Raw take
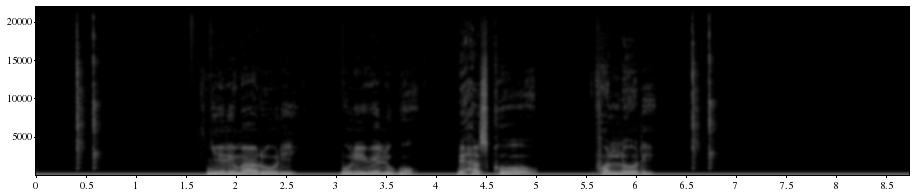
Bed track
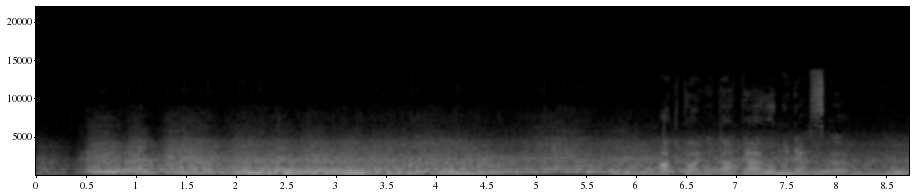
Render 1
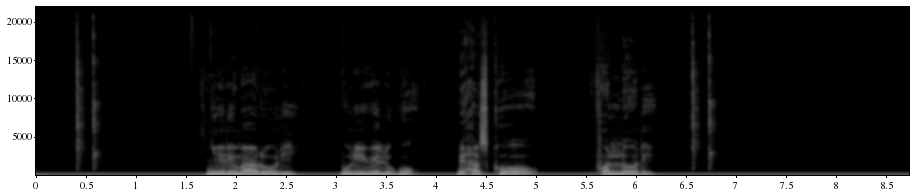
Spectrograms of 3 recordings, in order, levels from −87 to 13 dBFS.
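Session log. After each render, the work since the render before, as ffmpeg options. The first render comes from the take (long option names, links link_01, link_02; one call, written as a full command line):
ffmpeg -i in.wav -af "bandreject=frequency=50:width_type=h:width=6,bandreject=frequency=100:width_type=h:width=6,bandreject=frequency=150:width_type=h:width=6" out.wav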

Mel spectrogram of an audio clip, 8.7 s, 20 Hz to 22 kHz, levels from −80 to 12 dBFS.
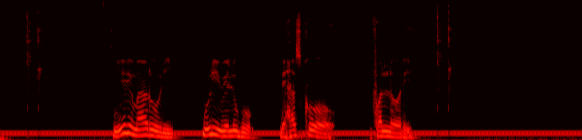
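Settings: ffmpeg -i in.wav -af "acompressor=threshold=-33dB:ratio=6,alimiter=level_in=9.5dB:limit=-24dB:level=0:latency=1:release=50,volume=-9.5dB" out.wav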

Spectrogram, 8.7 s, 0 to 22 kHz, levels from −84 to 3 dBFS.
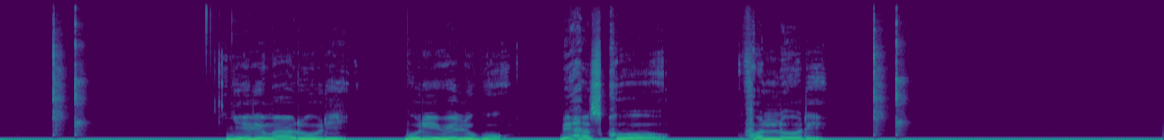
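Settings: ffmpeg -i in.wav -af "volume=9.5dB" out.wav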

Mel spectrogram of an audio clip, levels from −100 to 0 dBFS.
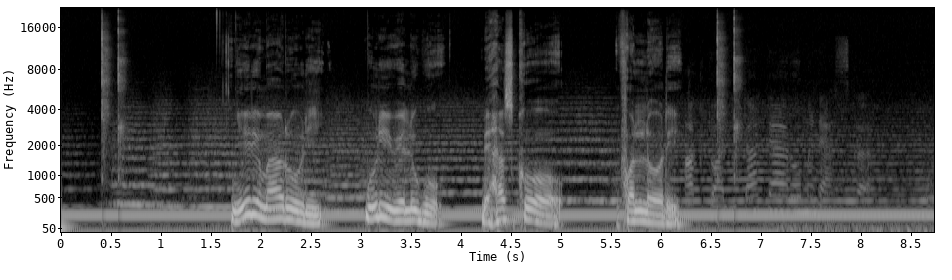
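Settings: ffmpeg -i in.wav -i bed.wav -filter_complex "[1:a]volume=-22.5dB[link_01];[0:a][link_01]amix=inputs=2:normalize=0" out.wav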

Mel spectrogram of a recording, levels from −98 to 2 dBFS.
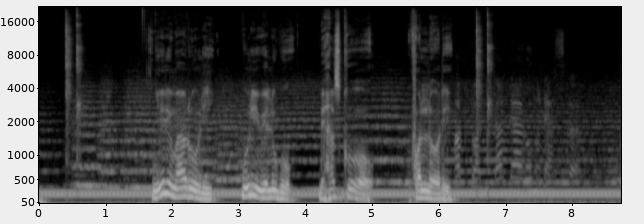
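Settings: ffmpeg -i in.wav -filter_complex "[0:a]asettb=1/sr,asplit=3[link_01][link_02][link_03];[link_01]atrim=end=3.774[link_04];[link_02]atrim=start=3.77:end=4.81,asetpts=PTS-STARTPTS,afade=type=in:duration=0.004:curve=qsin,afade=type=out:start_time=1.036:duration=0.004:curve=qsin,equalizer=frequency=590:width_type=o:width=0.92:gain=-14[link_05];[link_03]atrim=start=4.806[link_06];[link_04][link_05]acrossfade=duration=0.004:curve1=hsin:curve2=qsin[link_07];[link_07][link_06]acrossfade=duration=0.004:curve1=qsin:curve2=hsin" out.wav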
